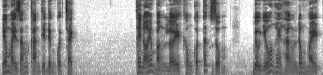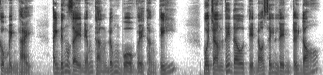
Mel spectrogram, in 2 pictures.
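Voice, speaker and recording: Low-voiced male audiobook narrator. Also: moderate pace. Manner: steady storytelling delivery. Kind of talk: scripted narration. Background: faint background music.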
